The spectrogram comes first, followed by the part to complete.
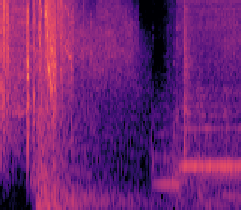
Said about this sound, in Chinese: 神奇相机。喷出带着牛奶味儿的云朵，然后吱吱吱地吐出照片儿。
